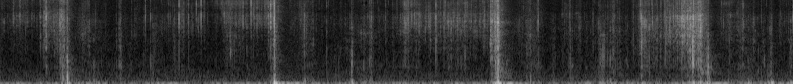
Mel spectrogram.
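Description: Two hands pull apart blue foam bead clay (floam) with pink and green streaks and squeeze it with their fingertips, making a continuous crunchy, crackling tearing sound. Sharper, louder crunches stand out over the steady crinkle, and the sound is bright and dry with no ringing.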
